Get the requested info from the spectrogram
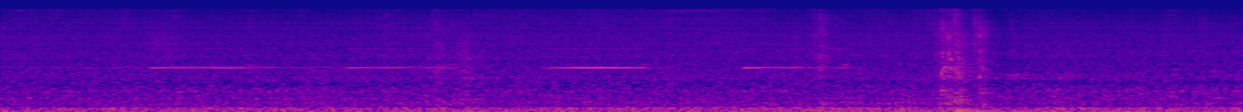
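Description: Tram door-closing warning: four short high beeps about a second apart, then a brief hiss and thud as the doors shut, over the tram's steady low rumble.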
